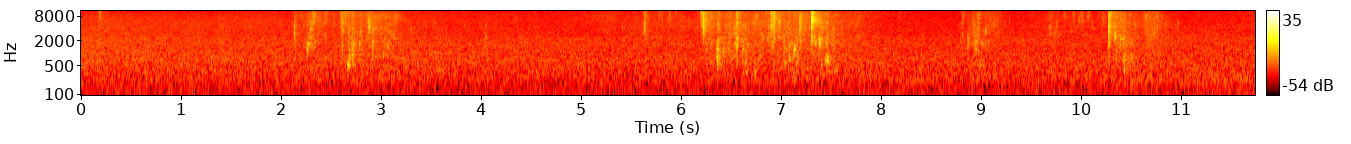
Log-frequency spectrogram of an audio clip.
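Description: Steady rush of a flowing trout stream, with short clusters of sharp clicks and ticks about two seconds in, between about six and seven and a half seconds (the loudest), and again around ten seconds.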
